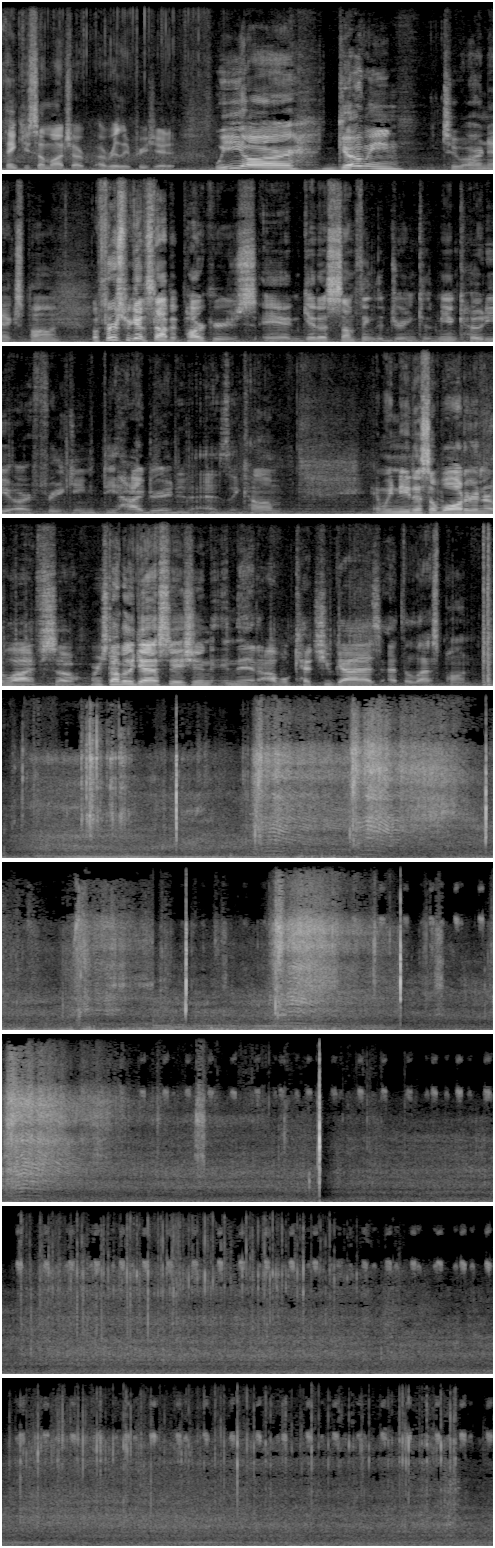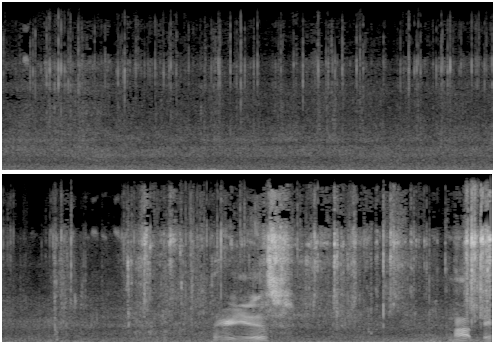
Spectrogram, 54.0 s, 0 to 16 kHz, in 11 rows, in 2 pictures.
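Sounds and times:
steady low rumble: 0.0s - 54.0s
fishing reel clicks and rustles: 19.8s - 54.0s.

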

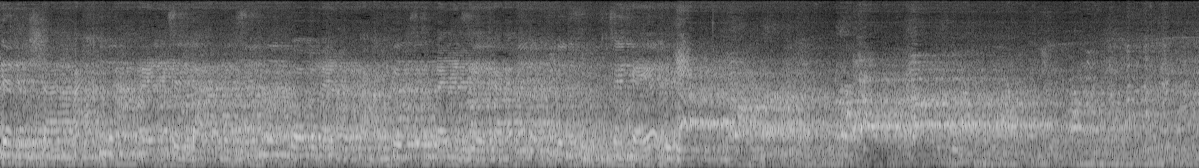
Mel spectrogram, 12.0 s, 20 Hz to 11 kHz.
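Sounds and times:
hall background noise: 0.0s - 11.9s
voices in a large hall: 0.0s - 11.9s
dog barking: 4.0s - 5.2s, 6.8s - 11.2s.

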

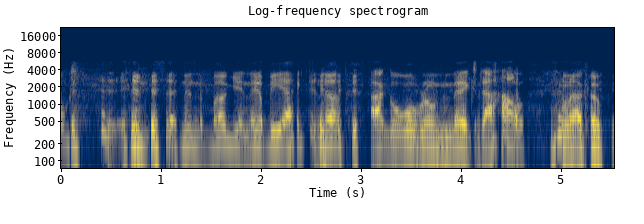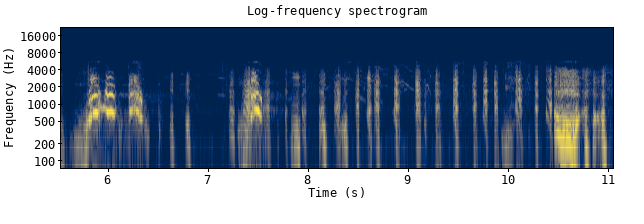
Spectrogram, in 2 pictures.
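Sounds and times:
man laughing: 0.0s - 1.3s, 2.3s - 3.1s, 4.9s - 5.8s, 6.4s - 11.0s
man imitating dog bark: 5.8s - 6.4s, 7.4s - 7.7s.

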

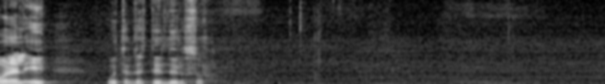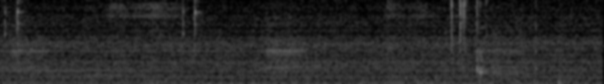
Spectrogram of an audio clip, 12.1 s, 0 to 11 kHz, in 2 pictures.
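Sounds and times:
faint room hiss: 0.0s - 12.0s
computer mouse click: 7.8s - 8.1s.

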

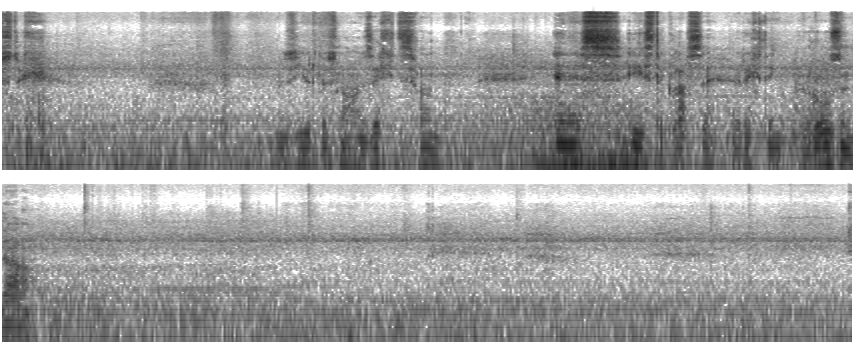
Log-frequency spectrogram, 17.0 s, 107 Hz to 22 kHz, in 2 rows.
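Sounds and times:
train wheels rumbling on rails: 0.0s - 17.0s.

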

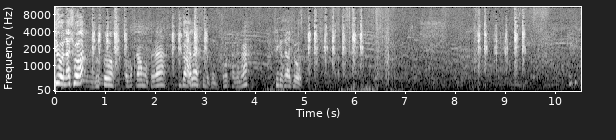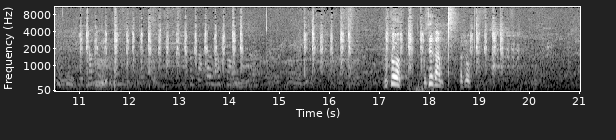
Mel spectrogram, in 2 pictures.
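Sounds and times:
dog-like panting: 0.6s - 1.6s, 2.2s - 3.1s, 4.9s - 6.4s, 8.4s - 9.6s, 10.9s - 14.5s, 15.4s - 18.1s.

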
